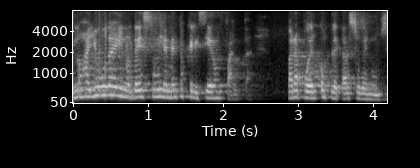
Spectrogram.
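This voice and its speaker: Here a woman speaks at a fairly high pitch. Her pitch variation is ordinary. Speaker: public information commissioner. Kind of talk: webinar presentation. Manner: fast.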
